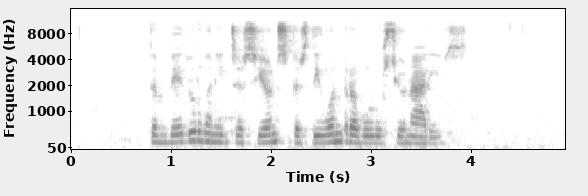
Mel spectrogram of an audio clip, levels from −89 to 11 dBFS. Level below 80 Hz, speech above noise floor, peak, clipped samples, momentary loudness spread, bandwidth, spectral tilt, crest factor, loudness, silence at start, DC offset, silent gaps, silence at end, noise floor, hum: -82 dBFS; 36 dB; -26 dBFS; under 0.1%; 14 LU; 11.5 kHz; -2.5 dB/octave; 22 dB; -45 LUFS; 0.8 s; under 0.1%; none; 1 s; -83 dBFS; none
